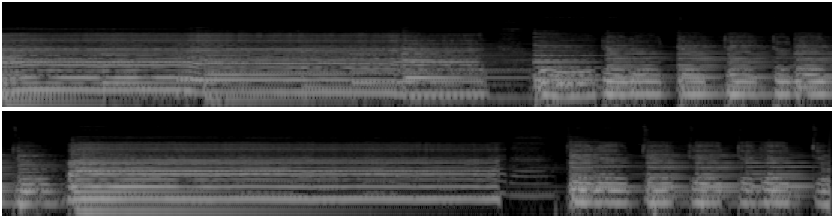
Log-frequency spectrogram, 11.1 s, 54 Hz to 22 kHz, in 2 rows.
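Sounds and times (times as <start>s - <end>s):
voices singing sustained chord: 0.0s - 11.0s.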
